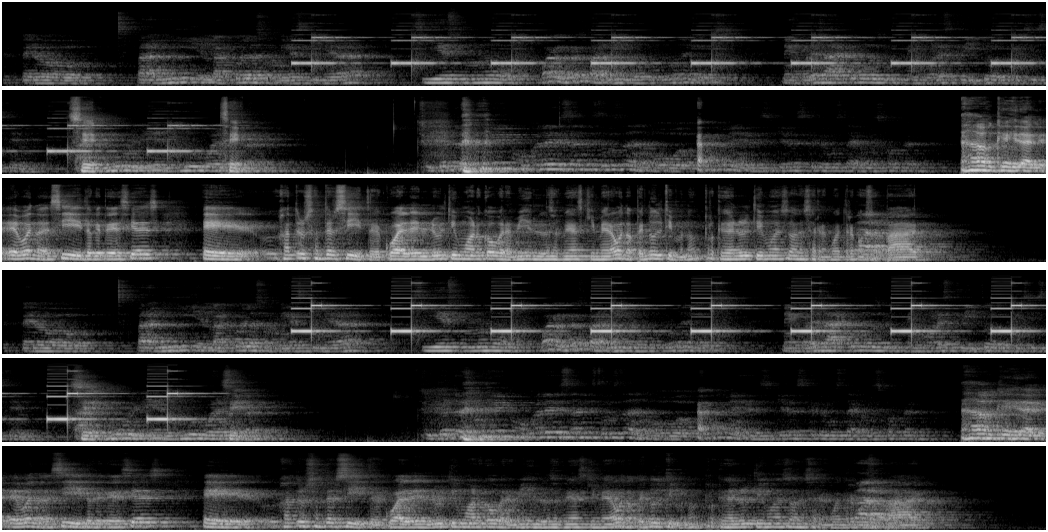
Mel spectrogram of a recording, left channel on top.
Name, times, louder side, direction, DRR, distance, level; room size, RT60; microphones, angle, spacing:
voice 1, 0.2-0.8 1.3-3.6 4.1-7.3 7.8-10.7 11.2-13.0 14.6-19.6 29.4-30.0, equal, 10° right, -8 dB, 2.4 m, -33 dB
sound 1, 2.9-3.2 3.9-4.2 4.9-5.2 5.9-6.2 6.9-7.2 7.9-8.2 8.9-9.2 9.9-10.2 10.9-11.2 11.9-12.2, right 8 dB, 80° right, 0.5 m, -17 dB
voice 2, 20.0-30.0, left 4 dB, 85° left, 8 dB, 0.6 m, -21 dB
7.8 x 7.3 x 3.7 m, 1.3 s
head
